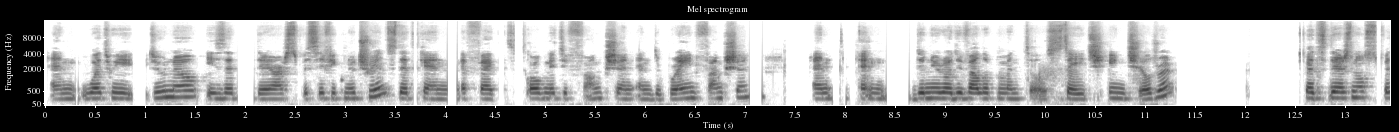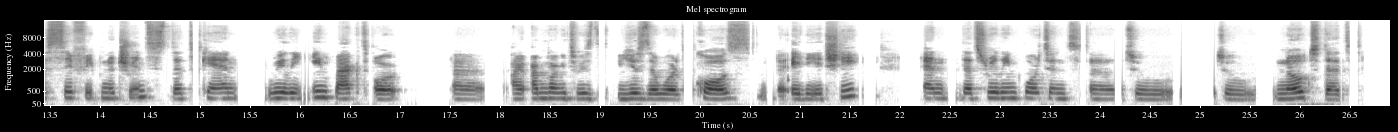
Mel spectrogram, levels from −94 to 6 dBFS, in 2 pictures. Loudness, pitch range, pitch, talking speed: -29 LUFS, 195-225 Hz, 210 Hz, 125 wpm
